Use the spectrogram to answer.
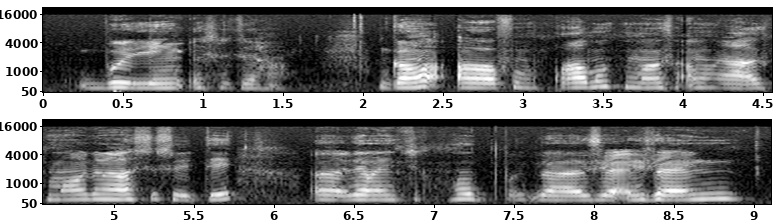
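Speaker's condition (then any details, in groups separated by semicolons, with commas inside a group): Cerebral palsy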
